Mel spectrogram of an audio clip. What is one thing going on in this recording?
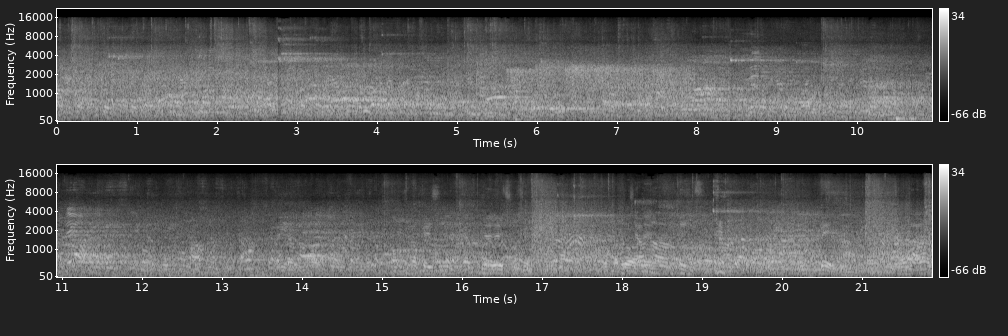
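Badminton rackets strike shuttlecocks with sharp pops in a large echoing hall.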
